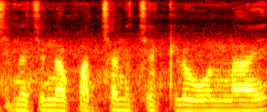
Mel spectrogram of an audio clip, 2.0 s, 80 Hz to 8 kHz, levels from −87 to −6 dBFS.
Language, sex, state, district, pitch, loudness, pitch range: Telugu, male, Telangana, Mahabubabad, 135 Hz, -18 LUFS, 135-140 Hz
